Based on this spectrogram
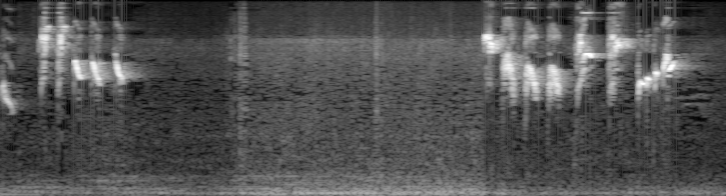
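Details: Greater green leafbird in full song, kept for singing contests: a short rapid series of clear whistles, a quiet stretch with soft hiss, then a lively run of about ten bright, slurred chirping notes.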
